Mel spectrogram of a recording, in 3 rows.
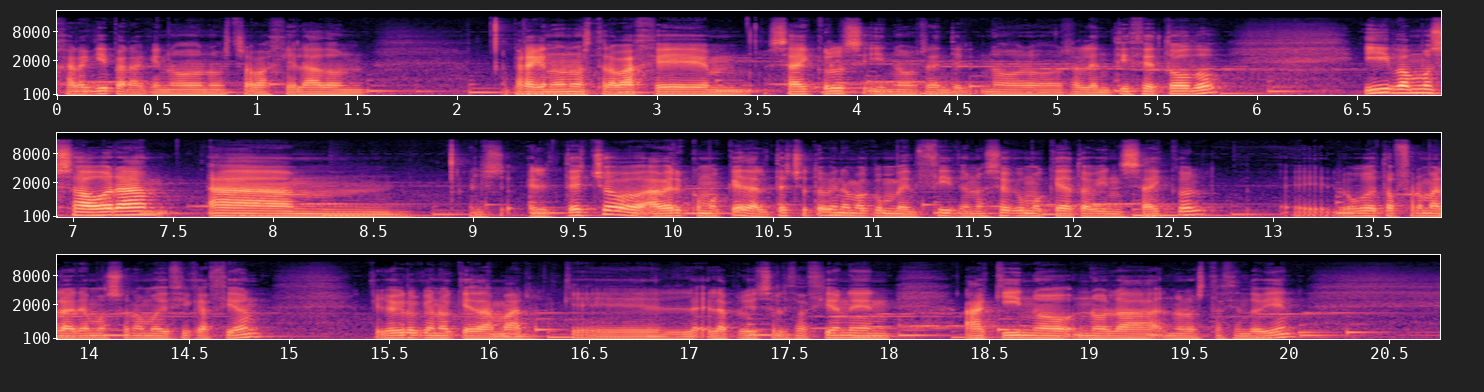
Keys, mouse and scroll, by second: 4.2-5.1 scroll down 3, 5.1 scroll down 1, 5.8 shift+middle click, 12.4 click, 19.8 click.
